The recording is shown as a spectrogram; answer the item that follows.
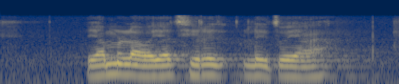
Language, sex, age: Southern Sotho, male, 24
